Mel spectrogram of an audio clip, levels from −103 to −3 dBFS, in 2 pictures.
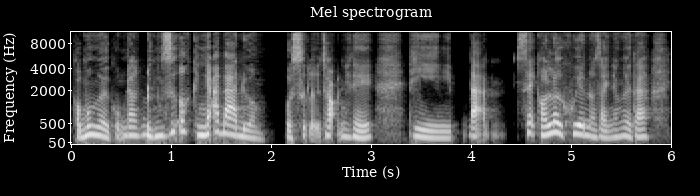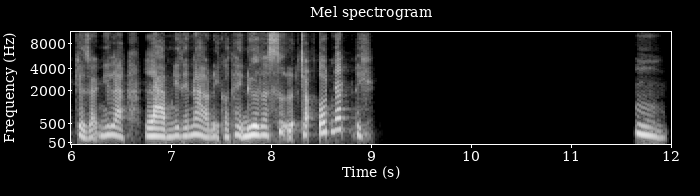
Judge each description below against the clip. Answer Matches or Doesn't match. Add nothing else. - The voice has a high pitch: Matches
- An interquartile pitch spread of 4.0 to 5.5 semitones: Matches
